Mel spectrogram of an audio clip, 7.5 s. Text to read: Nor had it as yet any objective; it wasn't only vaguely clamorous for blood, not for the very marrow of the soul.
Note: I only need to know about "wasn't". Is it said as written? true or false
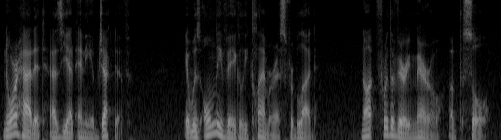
false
